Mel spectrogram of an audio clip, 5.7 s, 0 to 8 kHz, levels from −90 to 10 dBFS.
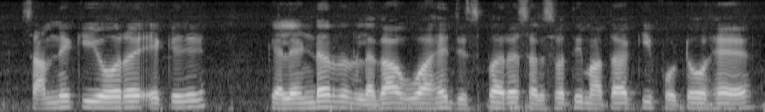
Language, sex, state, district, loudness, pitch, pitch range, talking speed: Hindi, male, Uttar Pradesh, Muzaffarnagar, -18 LUFS, 135 Hz, 130-145 Hz, 155 wpm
